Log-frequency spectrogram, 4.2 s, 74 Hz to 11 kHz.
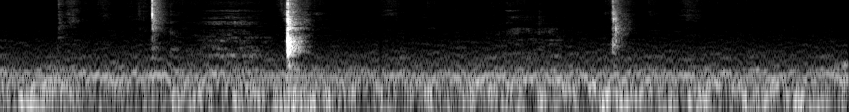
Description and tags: quiet pops 2
sound effects body hands clap snap pop click hit
body, clap, click, effects, hands, hit, pop, snap, sound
